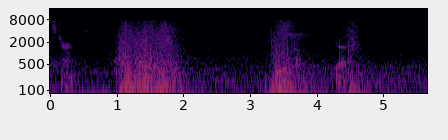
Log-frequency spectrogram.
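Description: A soft magical whoosh sounds as a card is played in a game.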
